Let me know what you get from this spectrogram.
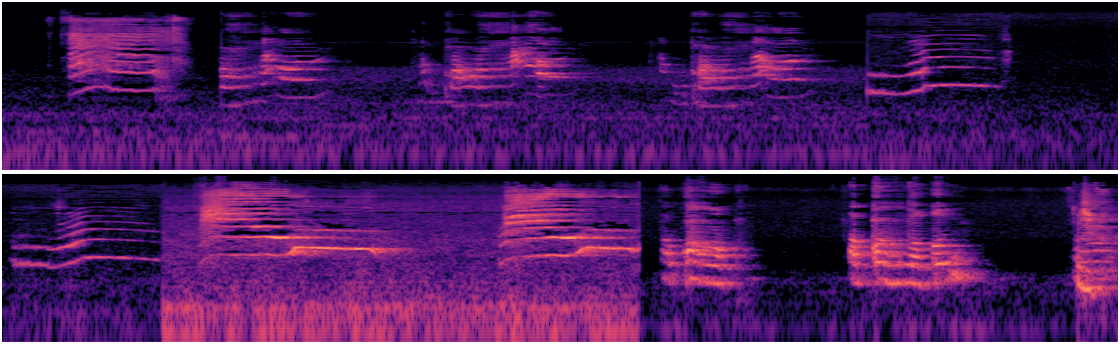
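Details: Cat meowing over and over in short, rising then falling calls roughly every second, growing louder and harsher toward the end, with a brief low hum in the middle.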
